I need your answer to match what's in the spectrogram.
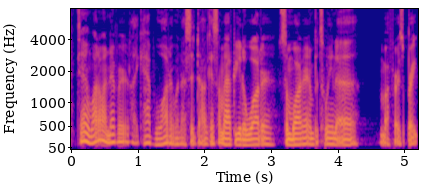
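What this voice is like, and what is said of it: Weakened, partly lost voice. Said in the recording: “losing my voice ... I don't fully have my voice ... I have enough voice”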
